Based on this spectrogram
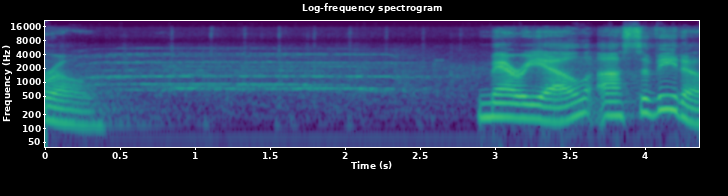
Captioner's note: crowd cheering and clapping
